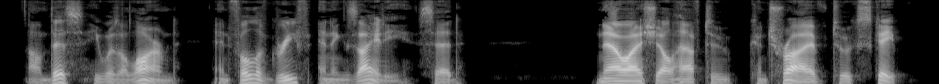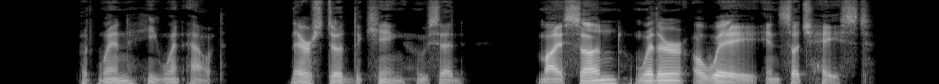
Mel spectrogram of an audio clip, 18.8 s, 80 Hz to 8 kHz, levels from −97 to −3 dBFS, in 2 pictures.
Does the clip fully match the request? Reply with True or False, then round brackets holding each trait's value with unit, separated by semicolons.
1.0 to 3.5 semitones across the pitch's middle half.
True (2.8 semitones)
